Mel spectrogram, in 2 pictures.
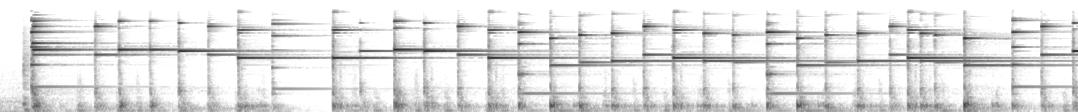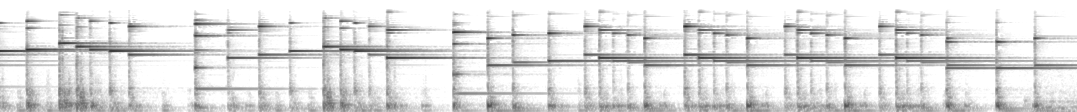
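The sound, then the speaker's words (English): Bright sampled Papageno bells, a glockenspiel-style keyboard instrument from a sample pack played with a dry preset, play a busy melody of quick struck notes that ring and overlap, over a low, steady background rumble, with no talking. “Papagino bells. I mean I gotta check it out.”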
